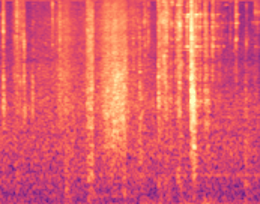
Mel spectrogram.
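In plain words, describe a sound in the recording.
A key rattles into a car's ignition.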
